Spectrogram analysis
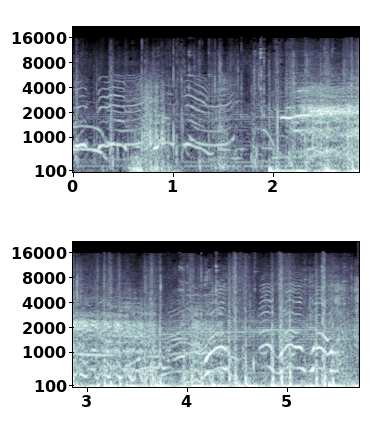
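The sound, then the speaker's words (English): Hooves of a horse trotting in a training arena under a rider beat steadily and loudly, with a few high whinnies early on before a denser, continuous run of hoofbeats. “Amberly rides Power slowly around the training arena. Power begins to trot.”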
